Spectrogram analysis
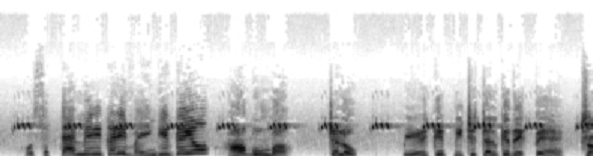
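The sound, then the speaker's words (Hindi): Crickets chirp among trees and plants at night, a steady high pulsing trill that runs under people talking throughout. “ये आवाज तो सचमुच बहुत अच्छी लग रही है, ऐसा लग रहा है जैसे झिंगुर पेड़ पौधों को लोरी गा के सुना रहे हो।”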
